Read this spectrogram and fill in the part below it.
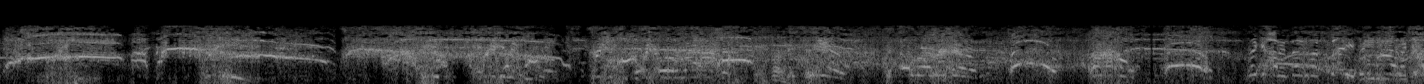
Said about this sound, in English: The tingler has been paralyzed by your screaming.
